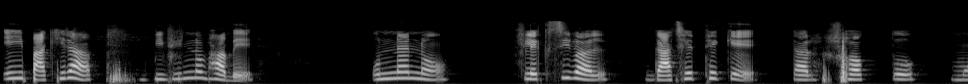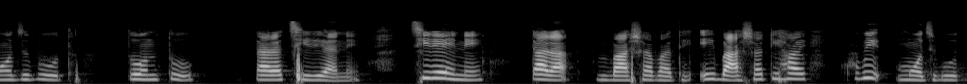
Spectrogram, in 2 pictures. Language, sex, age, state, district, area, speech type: Bengali, female, 18-30, West Bengal, Birbhum, urban, spontaneous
